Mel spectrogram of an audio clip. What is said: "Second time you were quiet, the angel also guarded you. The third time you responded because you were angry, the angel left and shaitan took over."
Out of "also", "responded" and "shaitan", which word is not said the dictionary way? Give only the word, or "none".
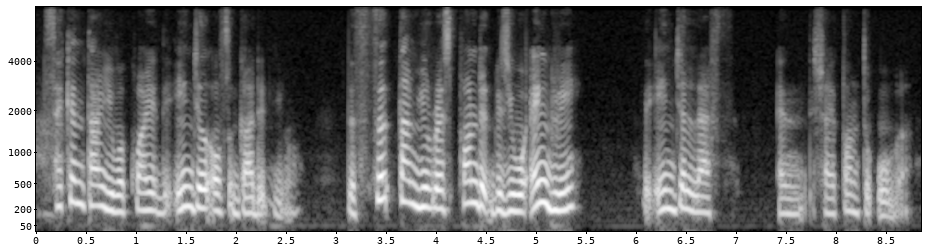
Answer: none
